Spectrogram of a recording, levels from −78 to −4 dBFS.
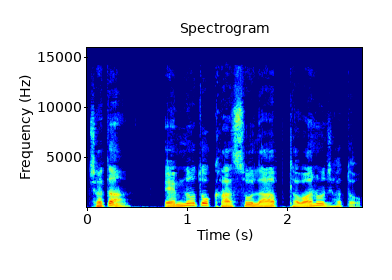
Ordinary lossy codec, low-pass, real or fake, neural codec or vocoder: AAC, 48 kbps; 14.4 kHz; real; none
